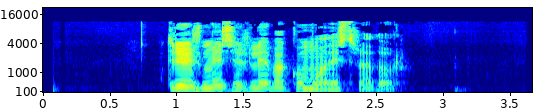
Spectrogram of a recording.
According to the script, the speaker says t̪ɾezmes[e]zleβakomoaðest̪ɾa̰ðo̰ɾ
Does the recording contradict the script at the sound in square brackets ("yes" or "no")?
no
